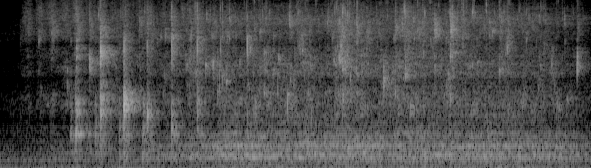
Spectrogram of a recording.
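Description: Water trickles and splashes at a sink as hands are scrubbed with Gojo pumice hand cleaner, a soft, continuous running sound with small splashes and rubbing, fairly quiet and close, no voices.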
